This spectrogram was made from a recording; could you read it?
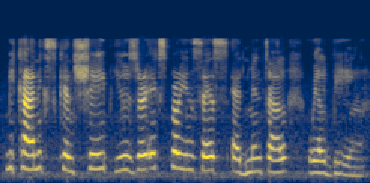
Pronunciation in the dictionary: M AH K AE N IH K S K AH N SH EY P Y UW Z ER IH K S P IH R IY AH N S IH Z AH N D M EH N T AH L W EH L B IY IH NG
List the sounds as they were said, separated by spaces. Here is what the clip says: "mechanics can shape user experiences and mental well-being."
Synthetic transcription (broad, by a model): M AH K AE N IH K S K AH N SH EY P Y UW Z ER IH K S P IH R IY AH N S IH S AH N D M EH N T AH L W EH L B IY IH NG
